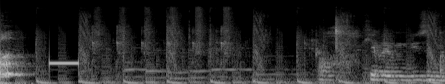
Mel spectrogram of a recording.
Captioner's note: vocalizing; spraying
